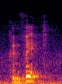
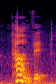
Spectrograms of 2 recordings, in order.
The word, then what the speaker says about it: convict: That word is pronounced two different ways depending on your usage. There is a verb, convict. There is a noun, convict. One becomes the other because of circumstances.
